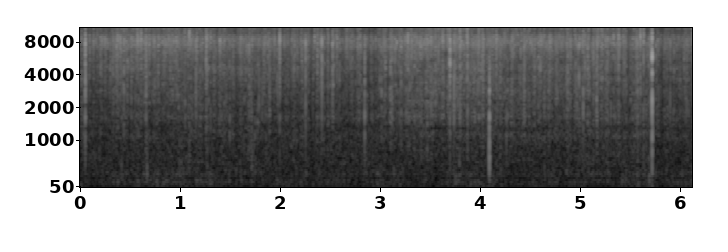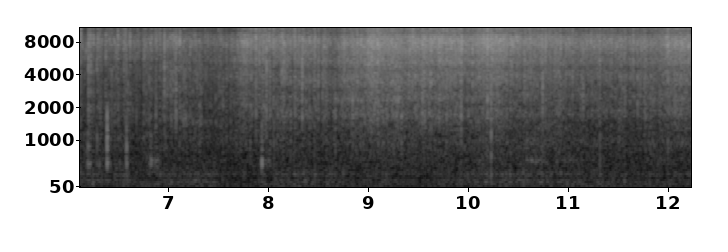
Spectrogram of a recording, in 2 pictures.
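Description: Shredded hash browns frying in butter in a small pan: a steady sizzle that gets louder about eight seconds in, with a few sharp pops.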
